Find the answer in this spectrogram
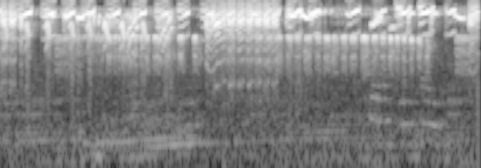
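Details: Small birds used as a lure sound to draw escaped pet birds back: a dense, unbroken mass of high, thin chirps and twittering trills, with quick rising and falling whistled notes overlapping throughout.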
